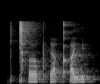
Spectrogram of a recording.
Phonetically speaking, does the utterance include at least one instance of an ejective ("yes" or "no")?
yes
